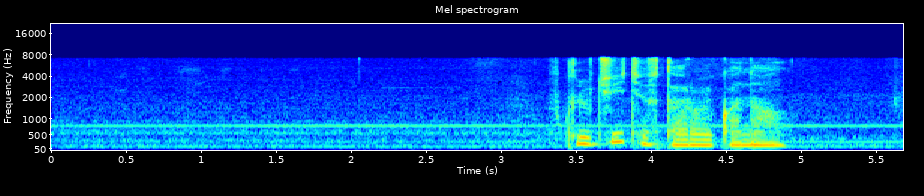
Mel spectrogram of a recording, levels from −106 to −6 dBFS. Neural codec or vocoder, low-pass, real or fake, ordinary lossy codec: none; 7.2 kHz; real; AAC, 48 kbps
